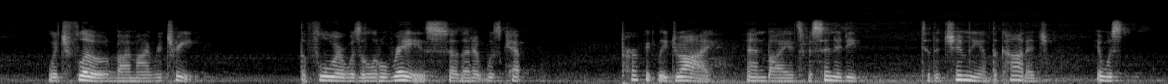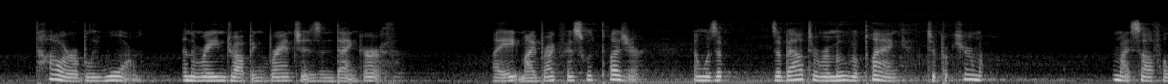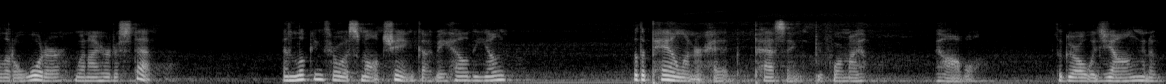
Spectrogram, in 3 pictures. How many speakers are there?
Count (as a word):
one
